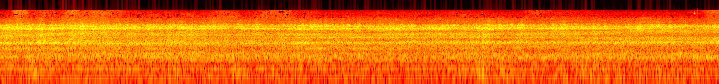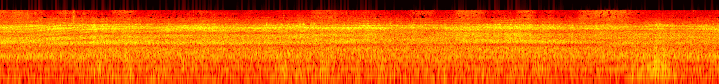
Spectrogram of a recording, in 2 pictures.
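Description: Steady drone of marine diesel engines working, with several whining tones that slowly drift in pitch. This is typical of harbour tugs pushing a large container ship in to berth.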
